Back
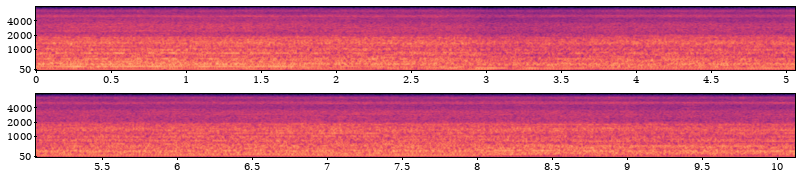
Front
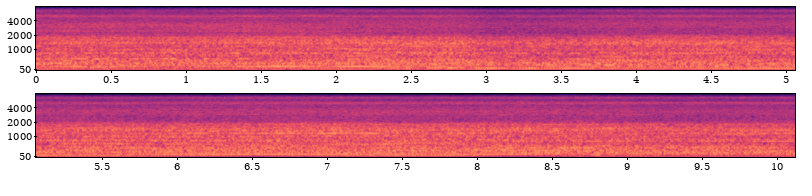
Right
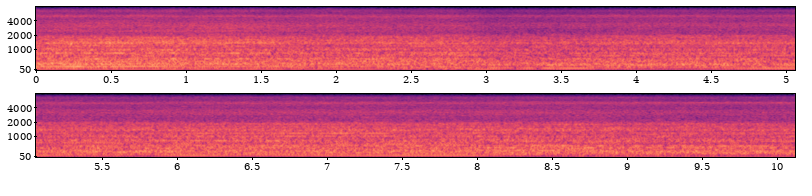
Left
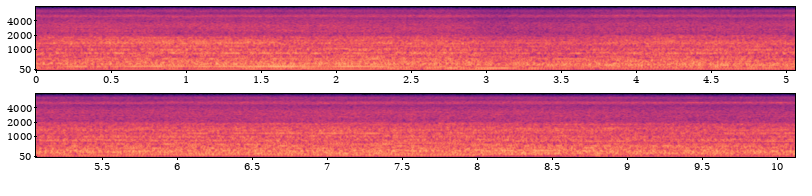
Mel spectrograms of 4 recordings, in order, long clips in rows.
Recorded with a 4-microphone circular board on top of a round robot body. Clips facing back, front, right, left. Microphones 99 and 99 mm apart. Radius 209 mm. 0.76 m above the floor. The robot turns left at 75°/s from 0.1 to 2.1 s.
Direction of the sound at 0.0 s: 135° right.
